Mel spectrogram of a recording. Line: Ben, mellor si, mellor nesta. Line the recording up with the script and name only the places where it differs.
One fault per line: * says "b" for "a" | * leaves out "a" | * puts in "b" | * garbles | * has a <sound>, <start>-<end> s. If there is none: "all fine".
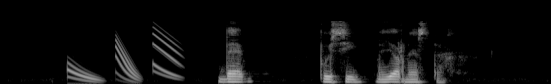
* has a chirp, 0.7-1.9 s
* says "pois" for "mellor"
